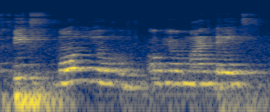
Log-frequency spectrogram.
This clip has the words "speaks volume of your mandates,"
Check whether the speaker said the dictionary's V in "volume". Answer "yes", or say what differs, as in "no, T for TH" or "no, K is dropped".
no, B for V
